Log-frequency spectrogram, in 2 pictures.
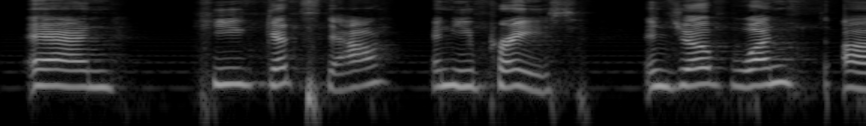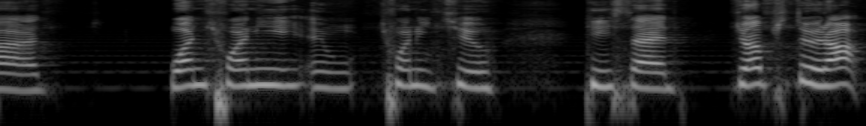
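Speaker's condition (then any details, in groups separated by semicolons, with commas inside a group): Cleft lip and palate; told from young age would not communicate as properly as others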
